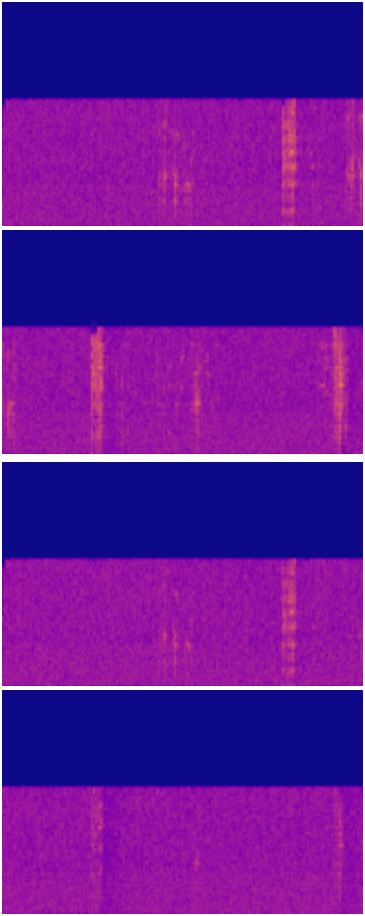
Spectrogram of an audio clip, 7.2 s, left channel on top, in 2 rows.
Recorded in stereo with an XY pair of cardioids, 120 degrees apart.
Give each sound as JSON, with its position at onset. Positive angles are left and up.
{"t": 1.6, "sound": "keys jangling", "azimuth_deg": 25}
{"t": 3.5, "sound": "keys jangling", "azimuth_deg": 70}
